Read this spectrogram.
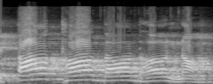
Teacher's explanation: दंत इसका उच्चारण स्थान है त वर्ग का, क्योंकि त वर्ग के जितने अक्षर हैं, देखिए आप बोलिए, त बोलिए, तब भी जिह्वा जाकर के दांत से लड़ जाती है। त, थ, द, ध, न, ये सभी दंत से उच्चरित होते हैं।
